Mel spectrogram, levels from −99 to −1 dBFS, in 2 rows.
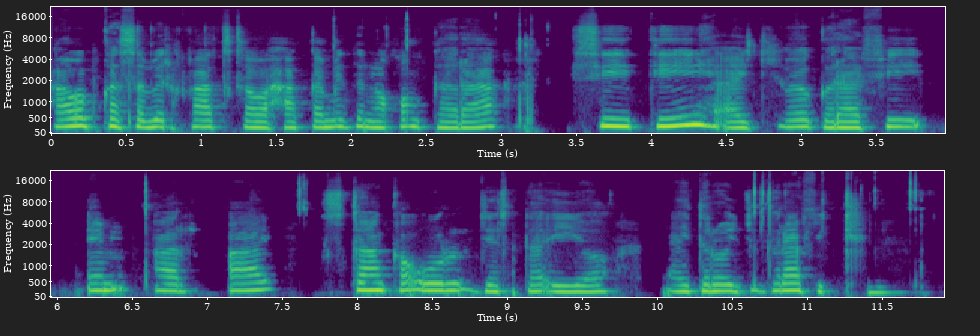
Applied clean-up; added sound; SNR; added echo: neural mask model Resemble Enhance denoiser.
